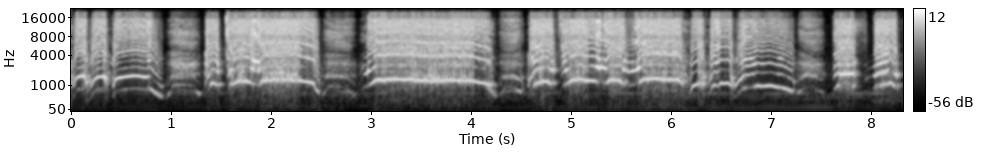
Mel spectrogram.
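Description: A girl lets out long, gut-wrenching shrieks and wailing screams in repeated bursts, loud and close, broken by sharp gasps and sobbing cries between them.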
